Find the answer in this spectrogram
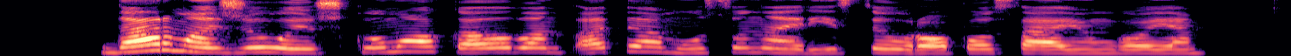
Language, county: Lithuanian, Šiauliai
